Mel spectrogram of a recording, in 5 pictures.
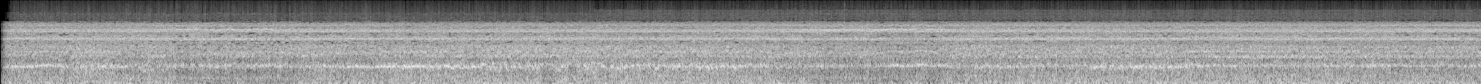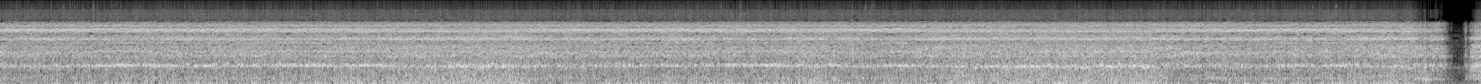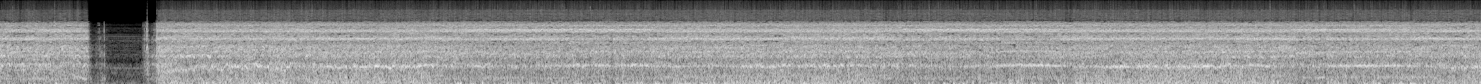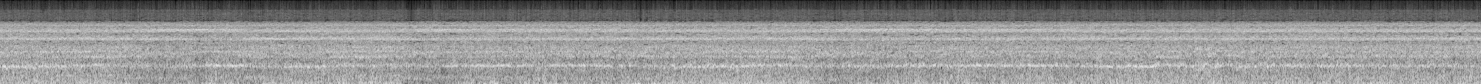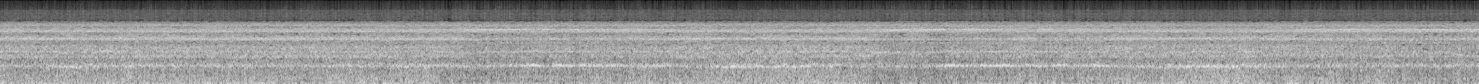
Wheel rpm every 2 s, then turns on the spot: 220, 210, 200, 210, 220, 220, 230, 220, 220, 220, 210, 220, 210, 210, 140, 90, 200, 220, 220, 220, 220, 220, 220, 220, 230, 230, 220, 230, 230, 230, 230, 230, 230, 220, 230, 220, 210.
none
